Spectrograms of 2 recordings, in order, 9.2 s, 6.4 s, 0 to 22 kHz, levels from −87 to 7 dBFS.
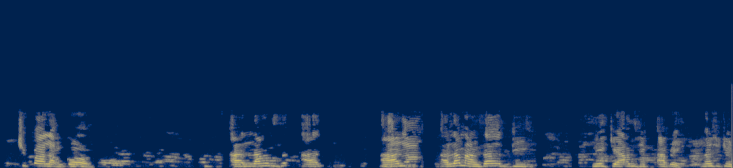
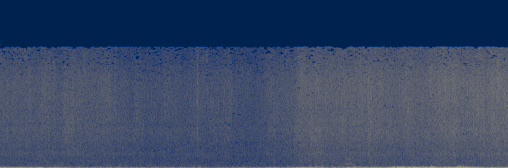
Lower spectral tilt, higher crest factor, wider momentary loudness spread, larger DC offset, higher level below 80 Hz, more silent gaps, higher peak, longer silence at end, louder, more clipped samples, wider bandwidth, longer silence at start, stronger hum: about the same, -3.5 dB/octave vs -3 dB/octave; about the same, 18 dB vs 16 dB; about the same, 17 LU vs 18 LU; neither; second, -78 dBFS vs -22 dBFS; first, 4.41-4.47 s, 4.63-4.75 s, 5.32-5.43 s, 6.73-6.78 s vs none; first, 0 dBFS vs -4 dBFS; about the same, 0 s vs 0 s; first, -18 LUFS vs -28 LUFS; neither; second, 7.4 kHz vs 16 kHz; about the same, 0.1 s vs 0 s; neither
